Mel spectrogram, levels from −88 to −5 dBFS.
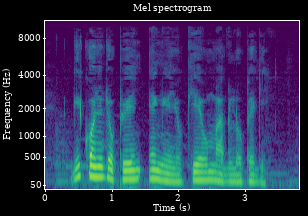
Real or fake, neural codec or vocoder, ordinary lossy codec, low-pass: real; none; AAC, 32 kbps; 9.9 kHz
